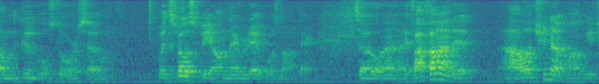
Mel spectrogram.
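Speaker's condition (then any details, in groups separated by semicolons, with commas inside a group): No condition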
